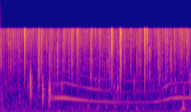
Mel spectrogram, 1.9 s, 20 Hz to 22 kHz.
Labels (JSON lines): {"label": "biophony", "recorder": "SoundTrap 300"}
